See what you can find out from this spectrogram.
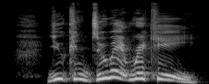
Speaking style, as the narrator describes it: cried Max

